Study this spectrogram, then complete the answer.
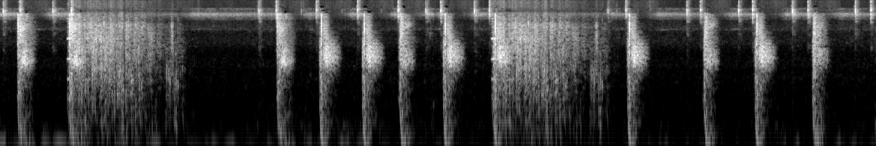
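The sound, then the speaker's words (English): A rapid series of video game punching impacts as the player character punches a wall, about a dozen sharp, loud thwacks in an uneven rhythm, a couple trailing off in a brief noisy whoosh, with no talking. “I'm punching wall.”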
